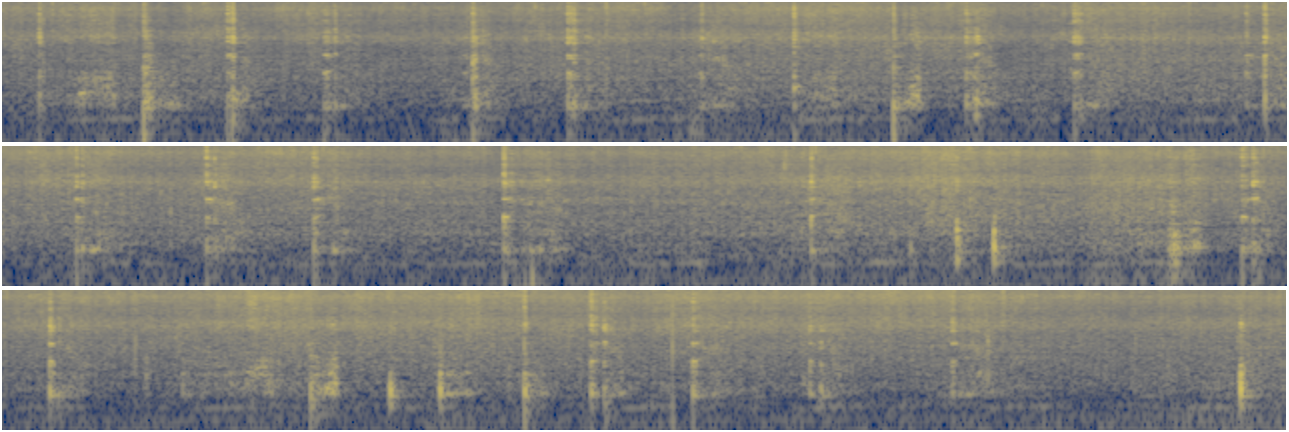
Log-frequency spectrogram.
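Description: Thai holy basil stir-fry with sweet dark soy sauce tossed in a hot pan, a loud continuous sizzle punctuated by regular sharp spatula clanks against the metal, rhythmic and close throughout.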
